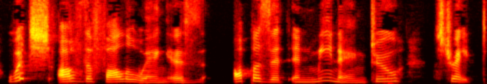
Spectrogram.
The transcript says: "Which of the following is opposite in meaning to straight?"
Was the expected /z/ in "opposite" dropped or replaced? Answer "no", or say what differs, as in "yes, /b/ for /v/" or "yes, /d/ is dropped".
no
